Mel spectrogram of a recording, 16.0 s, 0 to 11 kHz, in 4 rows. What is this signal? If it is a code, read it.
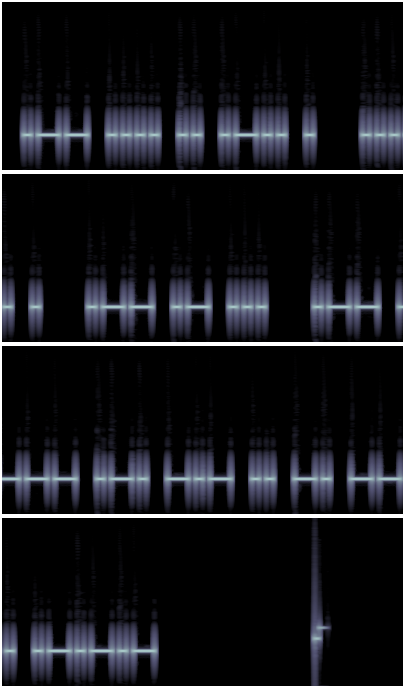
Morse code, heard as a keyed tone, about 17 wpm, 700 Hz. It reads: WHILE HE WAS WORKING.
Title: Sentences from Top 1000 Words - Review Part 4 - 17wpm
